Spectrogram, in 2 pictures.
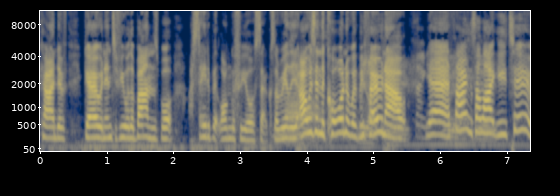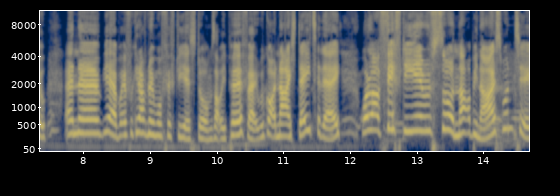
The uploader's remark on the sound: At Sav Fest 2023. I'm known for interviewing in unconventional locations and this was no different, this interview was recorded at the back of a motorhome on the campsite surrounded by the smell of freshly cooked bbq food.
